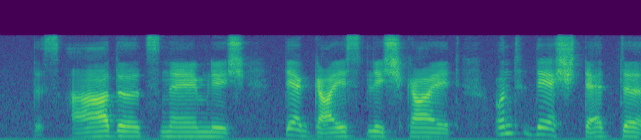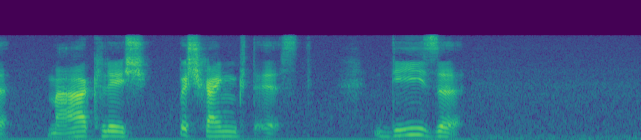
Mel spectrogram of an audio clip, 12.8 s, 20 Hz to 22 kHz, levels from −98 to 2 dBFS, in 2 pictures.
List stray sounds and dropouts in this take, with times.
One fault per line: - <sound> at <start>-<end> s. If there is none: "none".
none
